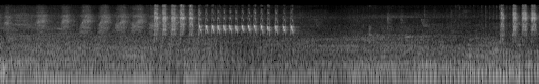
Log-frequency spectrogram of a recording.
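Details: Greater green leafbird song for contest training, high chirps followed by a fast, even trill of bright notes lasting about two seconds, a quieter pause with low hum, then more chirps.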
